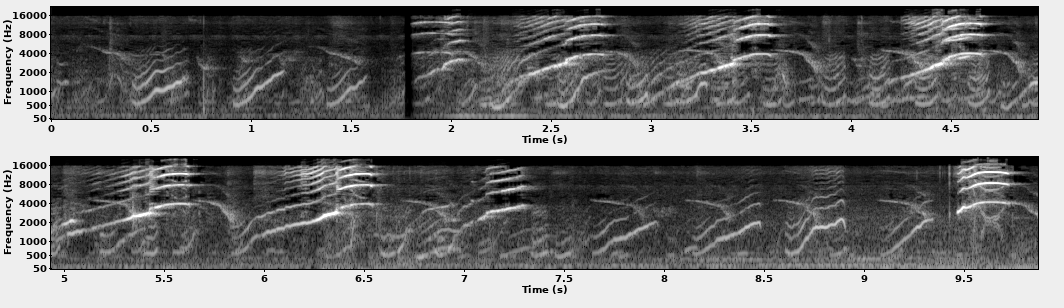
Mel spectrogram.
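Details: Caged pet guinea pig squealing: a steady run of shrill upward-sweeping squeaks, about one per second, with a soft low hum in the background.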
